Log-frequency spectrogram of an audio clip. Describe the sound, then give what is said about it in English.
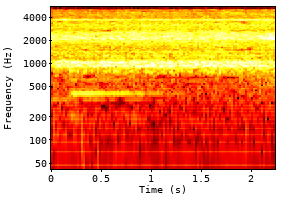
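An alarm clock buzzes without a break, a loud, harsh electronic tone holding one steady pitch from start to finish, with no voices over it. “Your alarm to wake you up. Turn it off.”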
